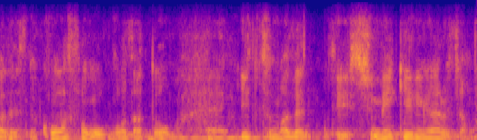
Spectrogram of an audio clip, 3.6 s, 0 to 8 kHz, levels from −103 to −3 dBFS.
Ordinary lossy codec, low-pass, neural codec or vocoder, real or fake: Opus, 32 kbps; 7.2 kHz; codec, 16 kHz, 4.8 kbps, FACodec; fake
